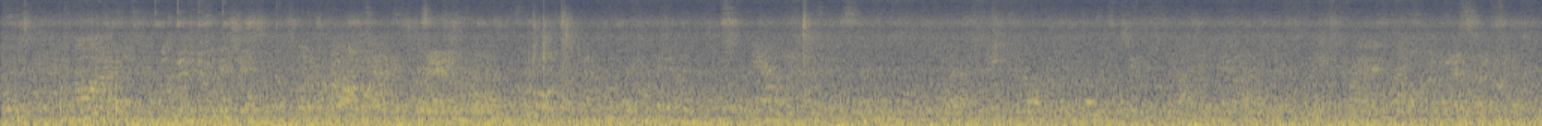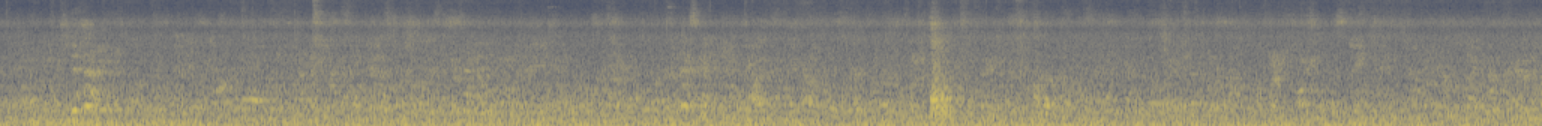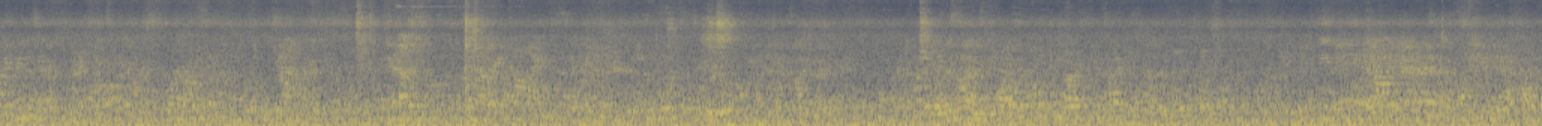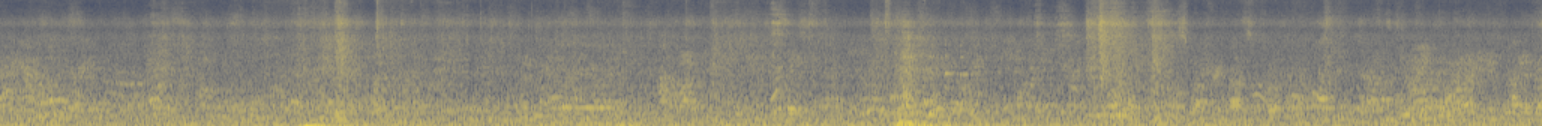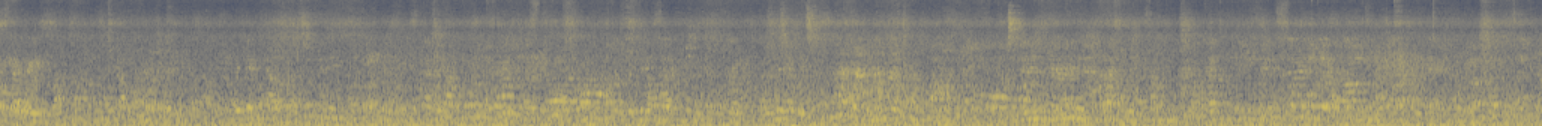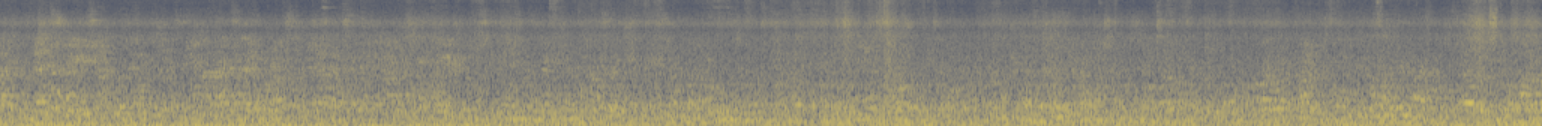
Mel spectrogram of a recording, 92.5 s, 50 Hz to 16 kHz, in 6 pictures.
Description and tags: Oxford covered market ambience
A short extract from a longer recording made in Oxford's covered market on 6th May 2014. Passers-by talking, items being moved about, coins.
field, market, oxford, shops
